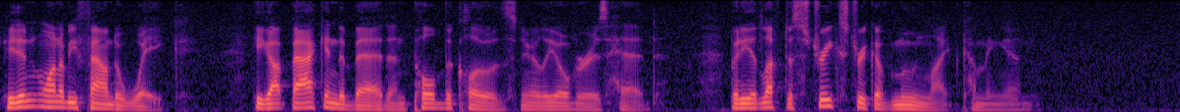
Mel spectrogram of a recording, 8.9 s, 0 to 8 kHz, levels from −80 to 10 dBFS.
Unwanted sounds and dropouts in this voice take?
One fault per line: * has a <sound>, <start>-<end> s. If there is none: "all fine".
all fine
